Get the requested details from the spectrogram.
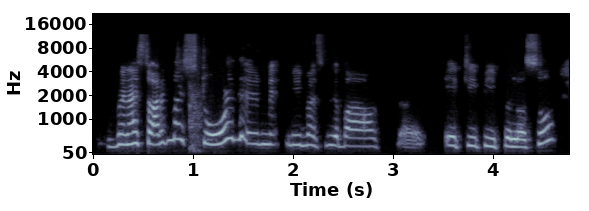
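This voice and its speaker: Dry and close with no echo, a woman's high voice carries lively intonation at a moderate pace. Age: 50s. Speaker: entrepreneur. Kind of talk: panel discussion. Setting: video call.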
